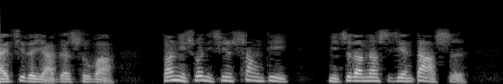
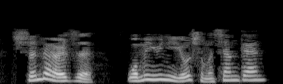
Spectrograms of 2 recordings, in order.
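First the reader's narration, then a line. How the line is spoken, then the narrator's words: Shouting. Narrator (Chinese): 他们喊着说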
